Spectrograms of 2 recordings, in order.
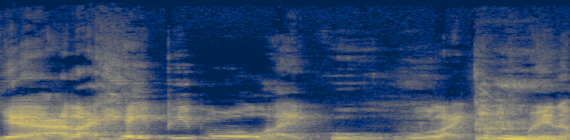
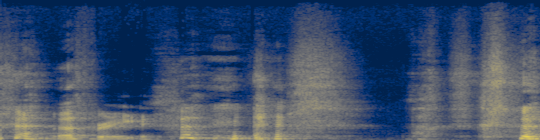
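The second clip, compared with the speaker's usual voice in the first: laughing; 4 semitones higher, 7 dB quieter than usual. Real, not acted. Laughing at friend's joke.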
